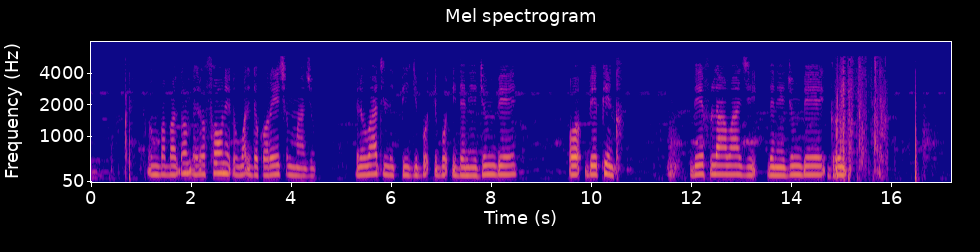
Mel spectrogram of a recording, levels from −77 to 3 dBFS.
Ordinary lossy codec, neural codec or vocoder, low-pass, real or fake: MP3, 24 kbps; none; 7.2 kHz; real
